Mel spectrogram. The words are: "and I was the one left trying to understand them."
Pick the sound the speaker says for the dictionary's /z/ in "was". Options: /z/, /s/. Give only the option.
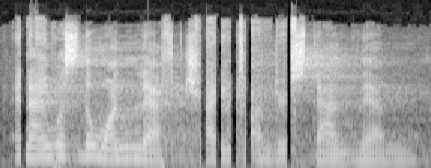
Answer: /s/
